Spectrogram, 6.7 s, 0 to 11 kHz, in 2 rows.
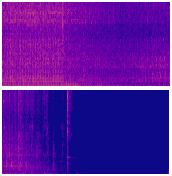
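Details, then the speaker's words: Onan DJB 6.0 kW diesel generator set on test after rewinding the field coils, battery connected and breaker off: small diesel catches and chugs evenly for a few seconds, then winds down; runs just as it's supposed to. "seems to work just like it's supposed to."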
